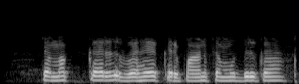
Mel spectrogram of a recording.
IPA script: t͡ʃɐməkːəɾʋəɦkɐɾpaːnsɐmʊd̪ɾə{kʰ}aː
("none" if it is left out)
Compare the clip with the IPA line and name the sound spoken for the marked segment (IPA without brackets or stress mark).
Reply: k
